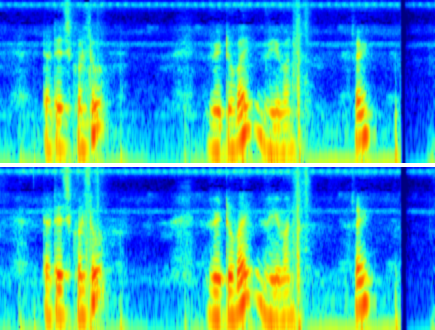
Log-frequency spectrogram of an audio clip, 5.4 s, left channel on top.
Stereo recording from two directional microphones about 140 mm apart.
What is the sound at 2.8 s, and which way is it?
Speech, 20° right (ahead or behind).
